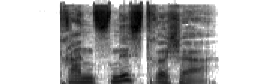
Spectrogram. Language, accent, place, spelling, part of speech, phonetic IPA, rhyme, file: German, Germany, Berlin, transnistrischer, adjective, [tʁansˈnɪstʁɪʃɐ], -ɪstʁɪʃɐ, De-transnistrischer.ogg
- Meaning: inflection of transnistrisch: 1. strong/mixed nominative masculine singular 2. strong genitive/dative feminine singular 3. strong genitive plural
